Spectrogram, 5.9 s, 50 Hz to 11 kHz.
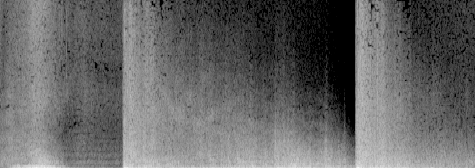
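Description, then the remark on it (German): Heavy cannon blasts boom out during an army attack on a barricade, a deep explosion followed by two more sharp, loud reports at about 1.5 and 4.5 seconds, each leaving a long rumbling, crackling tail of battle noise. “Die Kanone hatte ihr Gebrüll begonnen.”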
